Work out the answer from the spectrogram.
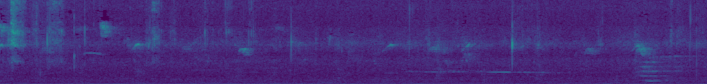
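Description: Faint birds chirping in short, scattered calls over a low steady background hum.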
